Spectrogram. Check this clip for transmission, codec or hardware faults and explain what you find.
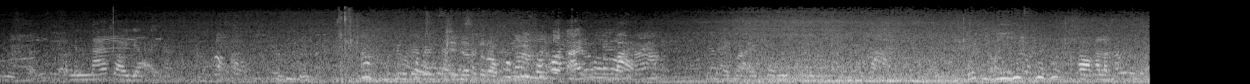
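There is one fault: a cut-off end. At 11.49 s the audio stops mid-sound and drops straight to digital silence with no decay. The final buffers were never written or played, so the remaining second of the clip is empty.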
